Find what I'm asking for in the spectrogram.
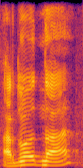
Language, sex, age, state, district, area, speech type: Telugu, male, 60+, Andhra Pradesh, Krishna, rural, spontaneous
